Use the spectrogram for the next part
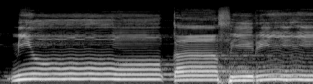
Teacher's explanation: kita samarkan bunyi kasrah tanwin dan mendengung selama tiga harakat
